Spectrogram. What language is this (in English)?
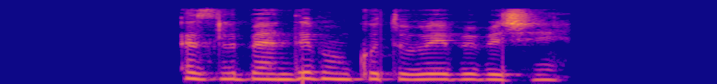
Kurdish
